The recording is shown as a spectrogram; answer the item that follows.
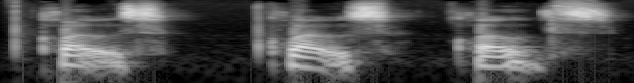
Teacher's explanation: to shorten it people tend to just say Z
